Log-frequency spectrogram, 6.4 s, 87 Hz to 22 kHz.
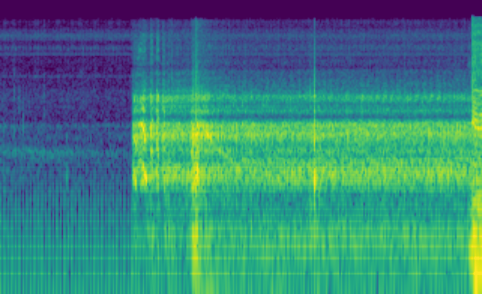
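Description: Honda CBR1100XX Super Blackbird motorcycle's inline-four engine catching suddenly about two seconds in, then running steadily, with two short knocks along the way.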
